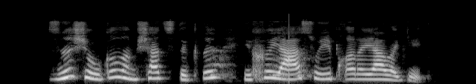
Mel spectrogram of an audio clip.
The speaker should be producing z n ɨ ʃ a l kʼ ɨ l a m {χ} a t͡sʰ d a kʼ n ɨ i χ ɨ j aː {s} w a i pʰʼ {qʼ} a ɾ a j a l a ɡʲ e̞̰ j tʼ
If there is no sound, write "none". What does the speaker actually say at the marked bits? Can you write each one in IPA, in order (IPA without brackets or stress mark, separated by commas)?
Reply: ʃ, s, qʼ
